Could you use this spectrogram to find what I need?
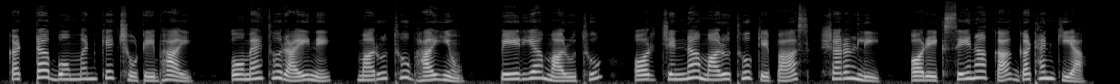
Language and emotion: Hindi, neutral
